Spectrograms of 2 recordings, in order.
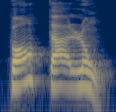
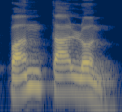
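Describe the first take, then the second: First: The vowels are nasal with no N sounds. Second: The vowels are followed by audible N sounds. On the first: The speaker calls it right. "Je vais dire par exemple pantalon" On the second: The speaker calls it wrong. "je ne dois pas dire pantalon"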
